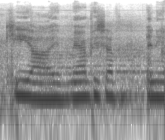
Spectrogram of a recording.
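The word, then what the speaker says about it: quillai: Kiai. Kiai. May I please have any alternate pronunciations?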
